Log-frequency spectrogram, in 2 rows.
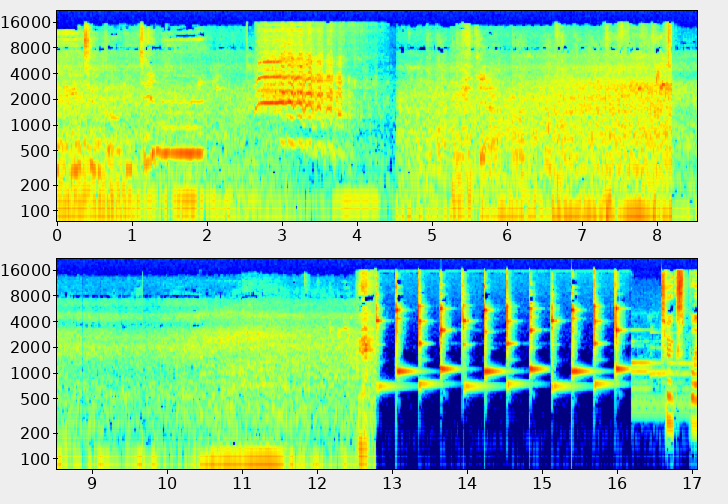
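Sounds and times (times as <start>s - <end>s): bell-like music melody: 12.8s - 17.0s.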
